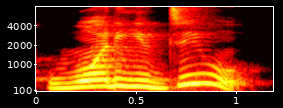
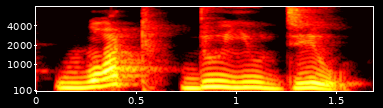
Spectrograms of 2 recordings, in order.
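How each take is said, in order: First: The words run together with sounds dropped. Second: Each word is said fully and separately. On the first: The speaker calls it right. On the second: The speaker calls it wrong. "I never said"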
